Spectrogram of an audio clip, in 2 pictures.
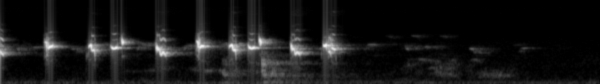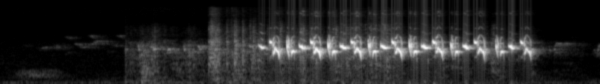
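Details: Yellow-vented bulbul singing for training caged birds. A run of quick bubbly whistled notes lasts two and a half seconds, then a long silence, then a dense rapid chattering burst of overlapping notes for about two seconds.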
